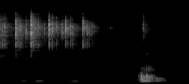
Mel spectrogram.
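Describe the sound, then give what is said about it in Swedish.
Dice rattle briskly in a cup or hand for about a second, a dense run of crisp clicks, then after a short pause they drop and clatter onto a table in one fuller knock. “Eh, och då behöver jag ett slag från dig också.”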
